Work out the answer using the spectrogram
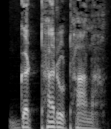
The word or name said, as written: गट्ठर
